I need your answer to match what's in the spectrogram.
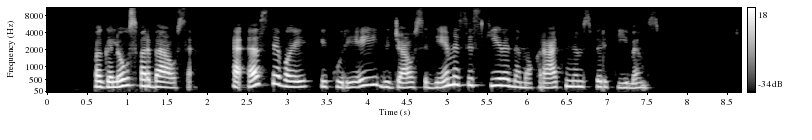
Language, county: Lithuanian, Panevėžys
